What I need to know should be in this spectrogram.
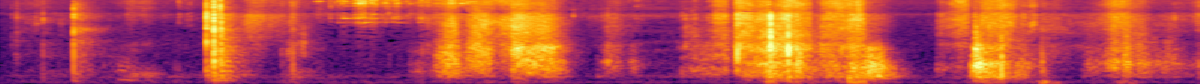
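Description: Magazine pages rustle and flap as they are turned.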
